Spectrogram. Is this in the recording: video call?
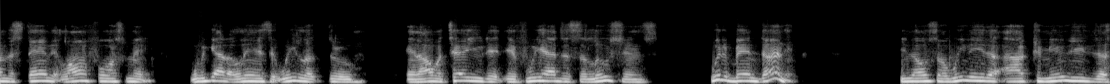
yes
